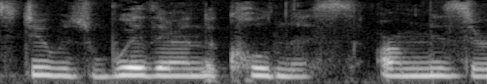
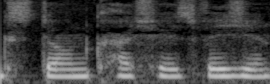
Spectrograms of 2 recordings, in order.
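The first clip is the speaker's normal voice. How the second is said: ordinary delivery, nothing marked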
